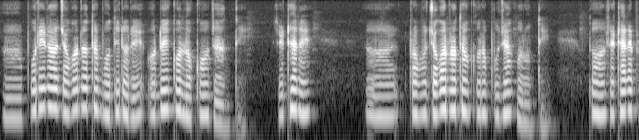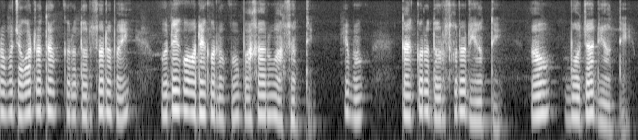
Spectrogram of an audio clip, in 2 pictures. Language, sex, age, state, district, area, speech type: Odia, male, 18-30, Odisha, Cuttack, urban, spontaneous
